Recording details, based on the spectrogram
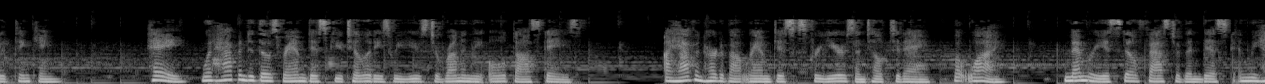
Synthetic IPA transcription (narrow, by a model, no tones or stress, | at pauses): ɨd̪̚θɪ̃ŋkɪ̃ŋ | heɪwʌt̚ɦæpɨ̃n̩tɨðoʊzɹæ̃mdɪskjʉtʰɪlˠəɾizwijʉztʰɨɹʌ̃nɨ̃nðiʔo̰ʊlˠdɑsd̥eɪz̥ | ʔaɪɦævɨ̃nt̚ɦɜ˞ɾɨbaʊʔ̚ɹæ̃mdɪsksfə˞jɪɹzɨ̃ntʰɪlˠtʰɨɾeɪb̥ʌ̰ʔwaɪ | mɛmə˞iɨz̥stɪlˠfæstə˞ðɨ̃ndɪskɨ̰̃nwi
